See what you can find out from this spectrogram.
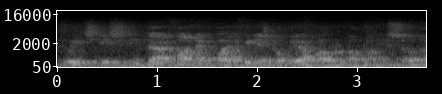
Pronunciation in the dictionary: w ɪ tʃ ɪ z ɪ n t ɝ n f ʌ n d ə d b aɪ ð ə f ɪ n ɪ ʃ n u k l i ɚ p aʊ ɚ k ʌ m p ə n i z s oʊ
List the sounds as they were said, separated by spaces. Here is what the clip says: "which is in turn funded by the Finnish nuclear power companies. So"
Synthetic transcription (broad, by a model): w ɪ tʃ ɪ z ɪ n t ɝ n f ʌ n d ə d b aɪ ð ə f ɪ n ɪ s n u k l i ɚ p aʊ ɚ k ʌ m p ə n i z s oʊ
